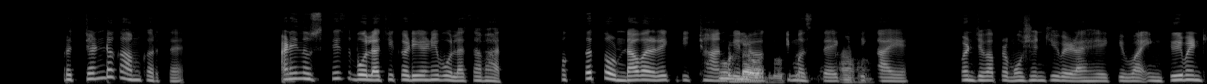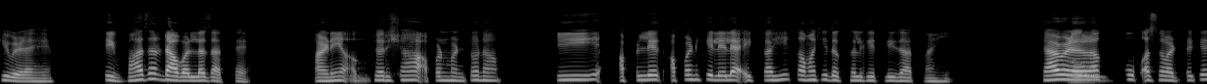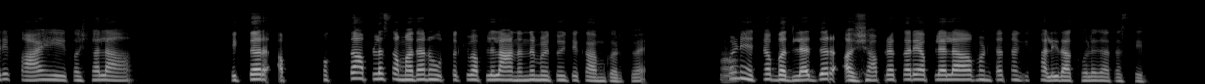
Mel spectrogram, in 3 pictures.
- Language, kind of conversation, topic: Marathi, podcast, काम म्हणजे तुमच्यासाठी फक्त पगार आहे की तुमची ओळखही आहे?
- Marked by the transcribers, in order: in English: "इन्क्रिमेंटची"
